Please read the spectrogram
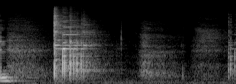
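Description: A water bottle kicked over onto a tiled floor: a sharp clatter about half a second in that rings briefly, followed by a few small knocks.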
